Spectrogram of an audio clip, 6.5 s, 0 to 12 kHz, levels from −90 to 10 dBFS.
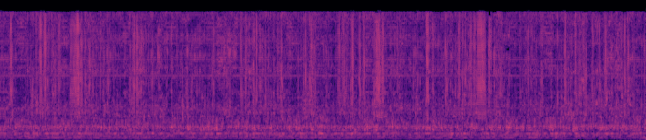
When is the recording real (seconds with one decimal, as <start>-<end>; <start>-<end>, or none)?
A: none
